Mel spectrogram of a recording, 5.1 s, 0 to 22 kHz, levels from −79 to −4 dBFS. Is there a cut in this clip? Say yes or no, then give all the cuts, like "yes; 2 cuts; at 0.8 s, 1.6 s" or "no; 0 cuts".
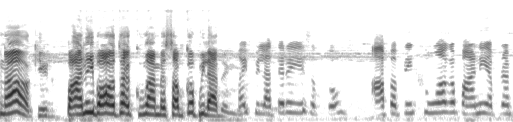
no; 0 cuts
